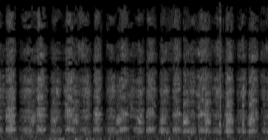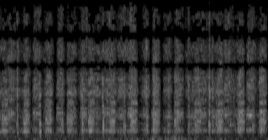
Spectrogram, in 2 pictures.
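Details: Fast, even panting from pocket American Bully males at a kennel in Romania, made of crisp huffing breaths at about three or four per second, with a louder thump near the start.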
